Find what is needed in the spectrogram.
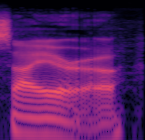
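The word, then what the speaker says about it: Caiera: i'm gonna be honest i'm not really entirely sure how to pronounce that c-a-i-e-r-a i think it's sierra who become but she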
